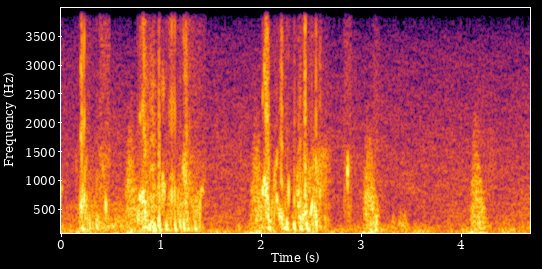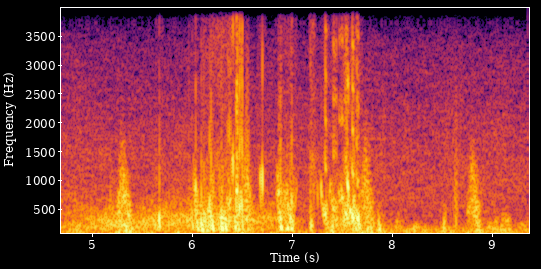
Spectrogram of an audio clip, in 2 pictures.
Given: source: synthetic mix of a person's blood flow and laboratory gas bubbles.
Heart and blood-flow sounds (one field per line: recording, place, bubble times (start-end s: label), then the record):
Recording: Doppler ultrasound of blood flow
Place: subclavian vein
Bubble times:
0.00-0.04 s: bubbles
0.14-0.51 s: bubbles
0.76-1.48 s: bubbles
2.01-2.73 s: bubbles
2.85-2.93 s: bubbles
3.14-3.21 s: bubbles
5.65-5.73 s: bubbles
5.98-6.57 s: bubbles
6.67-6.76 s: bubbles
6.85-7.07 s: bubbles
7.19-7.74 s: bubbles
From the record:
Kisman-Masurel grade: 333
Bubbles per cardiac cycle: rolling drumbeat, 9 or more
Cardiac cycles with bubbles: 50 to 99%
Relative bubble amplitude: loud (0.450 to 0.775)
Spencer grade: 3 (all of the cardiac periods contain showers or single bubble signals, but not dominating or overriding the cardiac motion signals)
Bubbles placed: anywhere in the cardiac cycle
